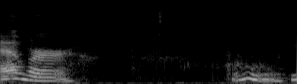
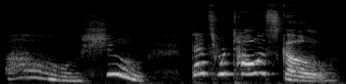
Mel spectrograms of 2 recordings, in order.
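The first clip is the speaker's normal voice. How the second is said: put-on much higher, louder childish voice; little sister mishearing shoe; 7 semitones higher, 8 dB louder, much slower than usual. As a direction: chirp it like a small child.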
